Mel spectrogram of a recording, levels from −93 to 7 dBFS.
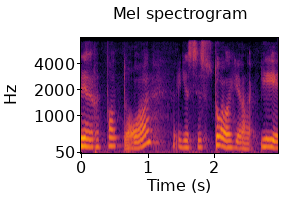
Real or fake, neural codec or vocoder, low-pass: fake; codec, 24 kHz, 1.5 kbps, HILCodec; 7.2 kHz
